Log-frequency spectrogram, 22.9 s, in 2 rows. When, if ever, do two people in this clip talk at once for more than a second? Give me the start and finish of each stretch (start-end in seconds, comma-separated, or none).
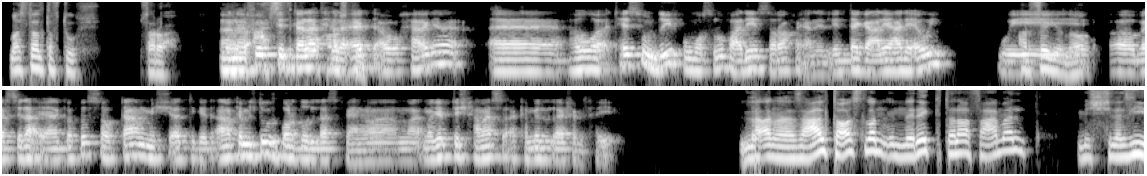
2.2-3.7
